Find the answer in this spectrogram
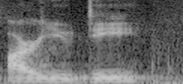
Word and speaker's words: Rudofsky: Special Agent Peter Rudofsky, that's Rudofski, and it's pronounced Rudolph and then ski.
